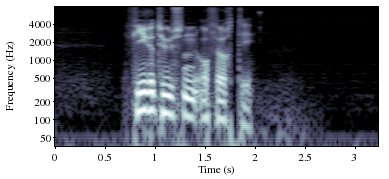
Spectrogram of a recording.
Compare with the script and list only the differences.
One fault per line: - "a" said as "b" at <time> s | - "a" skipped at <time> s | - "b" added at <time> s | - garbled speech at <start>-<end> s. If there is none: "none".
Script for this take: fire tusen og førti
none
